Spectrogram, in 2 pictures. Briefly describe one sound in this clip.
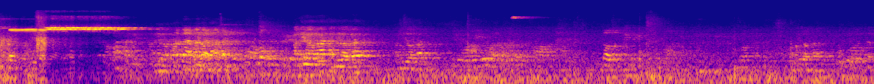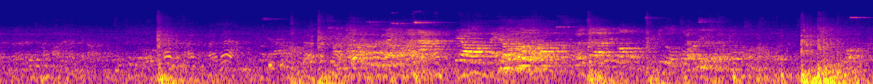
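Young people talk and call out in a large echoing gym.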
